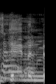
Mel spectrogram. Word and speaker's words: damn: You pronounce the M and the N in damn. – Really? – I heard that. – That was such a camping trip. Didn't we have fun? All those damn mosquitoes, though.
